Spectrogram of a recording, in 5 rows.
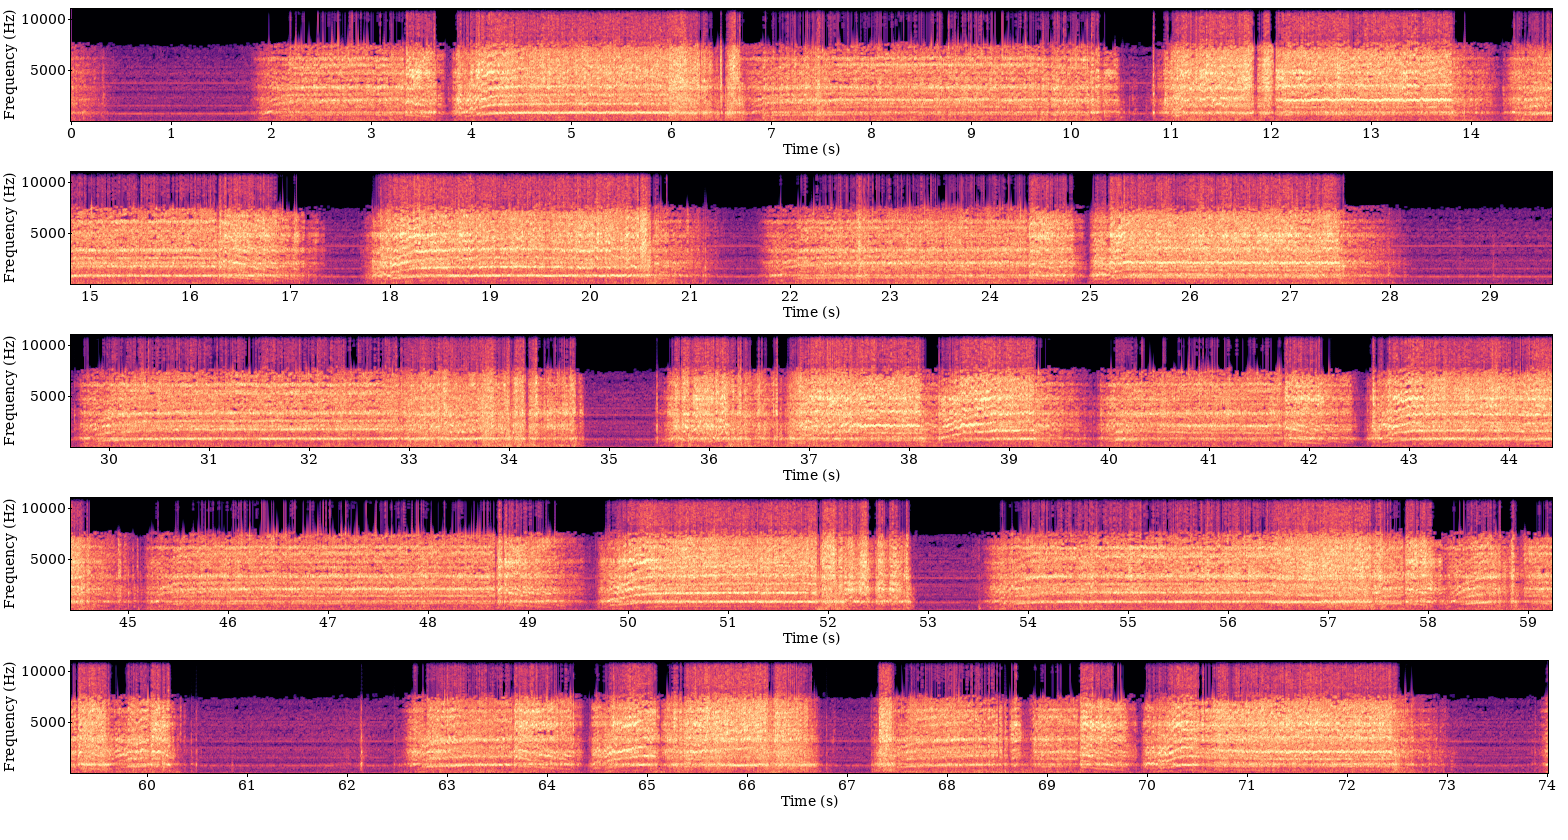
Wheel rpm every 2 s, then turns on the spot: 30, 140, 190, 140, 210, 130, 210, 150, 80, 190, 130, 180, 150, 190, 20, 180, 210, 120, 120, 160, 170, 120, 150, 210, 120, 200, 140, 200, 210, 160, 40, 90, 130, 110, 190, 170, 100.
60-62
